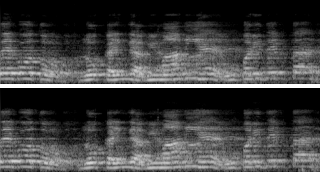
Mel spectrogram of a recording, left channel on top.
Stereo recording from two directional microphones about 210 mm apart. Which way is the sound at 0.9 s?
20° left (ahead or behind).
